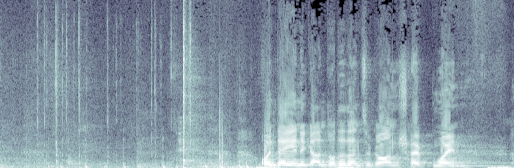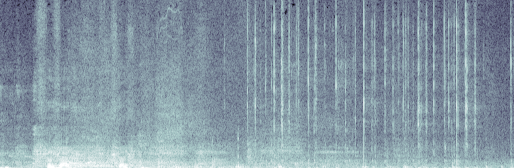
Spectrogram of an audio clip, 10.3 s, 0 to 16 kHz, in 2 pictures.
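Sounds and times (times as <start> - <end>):
typing on a computer keyboard: 0.0 - 2.6, 6.4 - 10.2
speech: 2.6 - 4.8, 5.5 - 6.7
laughter: 4.9 - 7.9.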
